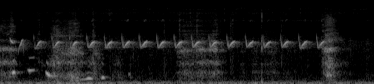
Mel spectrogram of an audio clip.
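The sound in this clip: A small sparrow-like bird chirps in a long, rapid, evenly spaced series of short, high notes, many in a row, with a few lower calls near the start.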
